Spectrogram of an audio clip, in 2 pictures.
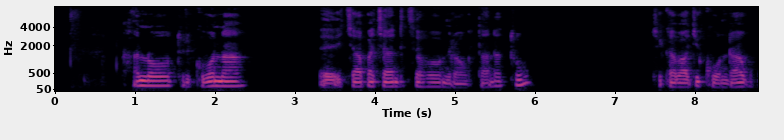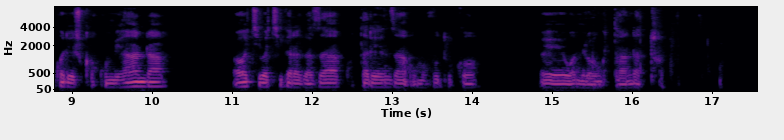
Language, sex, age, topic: Kinyarwanda, male, 36-49, government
